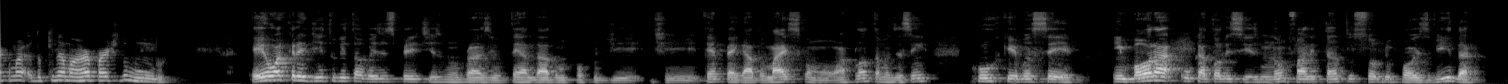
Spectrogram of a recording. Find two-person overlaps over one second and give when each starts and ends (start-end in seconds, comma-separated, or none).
none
